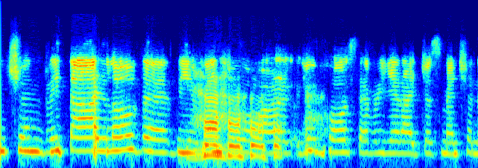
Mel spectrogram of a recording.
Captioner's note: laughing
